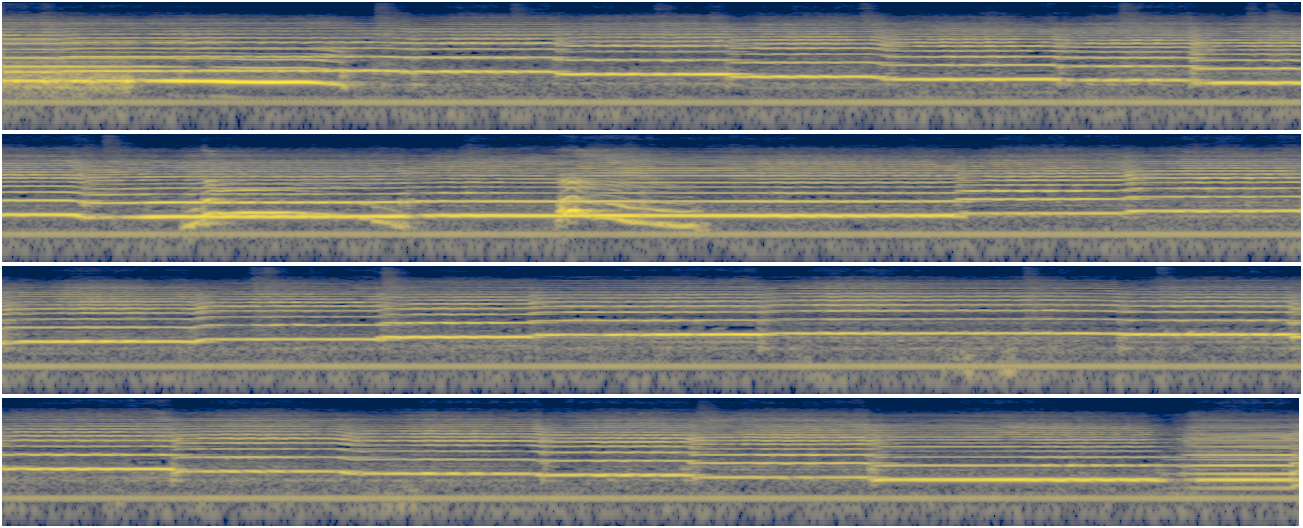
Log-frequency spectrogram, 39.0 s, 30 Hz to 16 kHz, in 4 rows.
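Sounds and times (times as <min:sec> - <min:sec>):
dog howling: 0:00.0 - 0:03.8, 0:10.4 - 0:15.8
violin slow melody: 0:00.0 - 0:38.9.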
